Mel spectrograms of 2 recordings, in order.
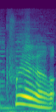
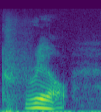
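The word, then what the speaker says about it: Krile: crew grandpa it is krill i looked up how to pronounce her name in it i'm gonna go with krill i'm so glad you're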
